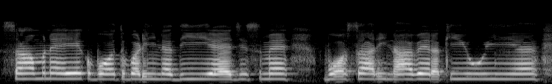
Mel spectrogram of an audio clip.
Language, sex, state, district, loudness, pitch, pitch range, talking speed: Hindi, male, Uttarakhand, Uttarkashi, -15 LUFS, 250 Hz, 240-250 Hz, 140 wpm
